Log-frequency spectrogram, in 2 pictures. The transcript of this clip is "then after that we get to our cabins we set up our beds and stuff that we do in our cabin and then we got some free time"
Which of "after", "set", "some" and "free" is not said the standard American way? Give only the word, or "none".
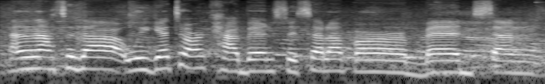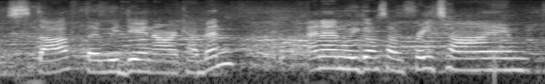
after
